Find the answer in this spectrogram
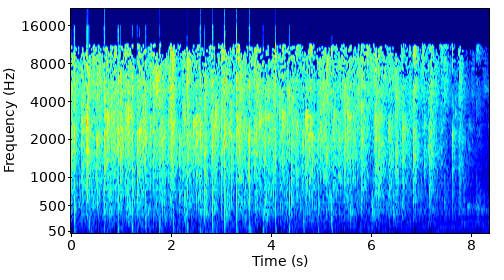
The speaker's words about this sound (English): So just a round of applause for him.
